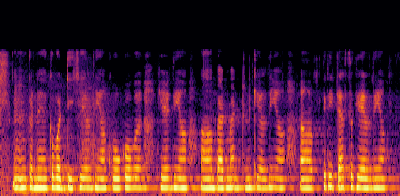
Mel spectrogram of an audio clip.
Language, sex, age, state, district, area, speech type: Dogri, female, 18-30, Jammu and Kashmir, Kathua, rural, spontaneous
